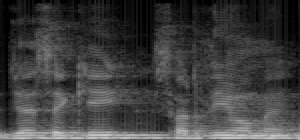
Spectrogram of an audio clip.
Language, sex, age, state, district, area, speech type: Hindi, male, 45-60, Madhya Pradesh, Gwalior, rural, spontaneous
